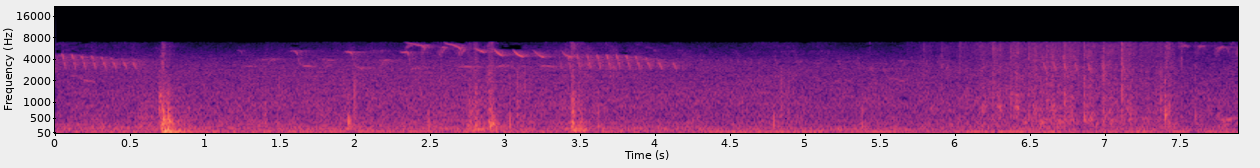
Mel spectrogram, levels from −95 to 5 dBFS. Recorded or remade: recorded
